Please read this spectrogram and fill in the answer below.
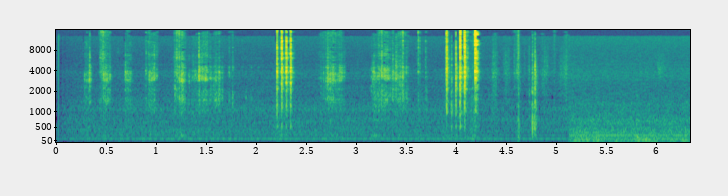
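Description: Light scrapes and clicks of metal handling at a small electric melting pot of molten pewter, with two louder sharp scrapes about two and four seconds in, over a steady low hum. Near the end the hum gives way to a rougher low rumble.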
